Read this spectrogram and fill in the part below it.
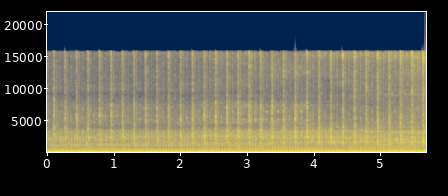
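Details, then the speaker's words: Nissan Silvia FJ20ET turbo four at idle: crisp sharp ticking puff with each firing pulse, about four a second; exhaust blowing onto hand from a big warp in the manifold; replacement manifold pending. "i love it a whole lot more when this thing's not sounding like that oh yeah it's blowing right onto my hand it's a fat warp in it"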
